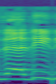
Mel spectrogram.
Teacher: di ujung lidah keluar pada gigi depan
